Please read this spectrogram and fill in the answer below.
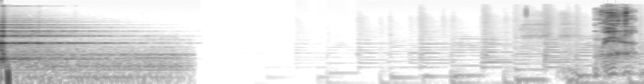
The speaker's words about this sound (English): You're good at burping.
